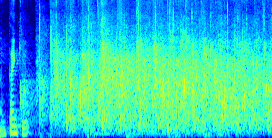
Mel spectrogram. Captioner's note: applause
